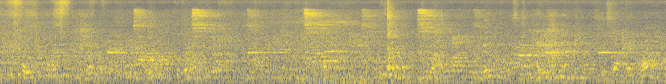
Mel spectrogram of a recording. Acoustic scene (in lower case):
cafe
